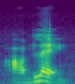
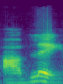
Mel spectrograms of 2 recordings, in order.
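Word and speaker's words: hablé: that would turn into aa bleh notice the pronunciation ah bleh that accent tells us to stress the end of the word another one meet our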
